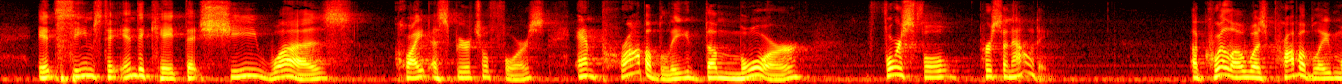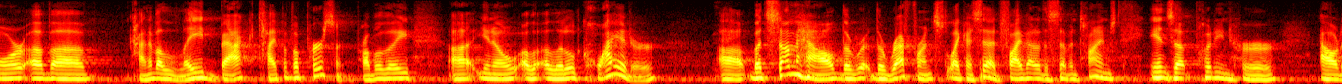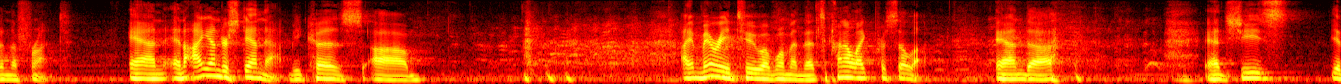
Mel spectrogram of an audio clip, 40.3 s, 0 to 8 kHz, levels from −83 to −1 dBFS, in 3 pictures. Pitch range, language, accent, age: 120-150 Hz, English, American, 50-69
